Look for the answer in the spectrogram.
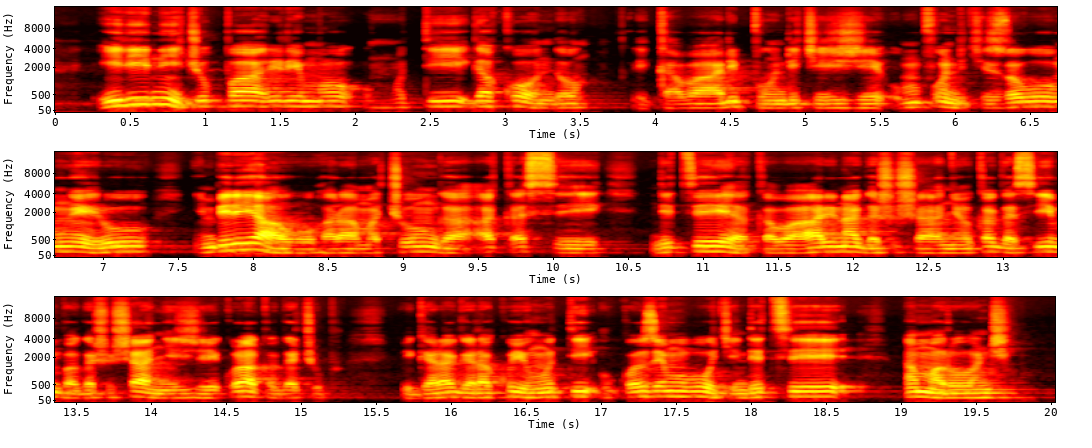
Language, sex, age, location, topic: Kinyarwanda, male, 25-35, Huye, health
